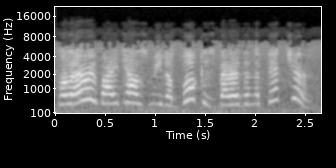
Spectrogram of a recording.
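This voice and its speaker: Very high-voiced ditzy young secretary. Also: female voice, expressive, fast. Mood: earnest. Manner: naive, earnest, dim-witted. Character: sweet, scatterbrained young female secretary, cheerfully oblivious. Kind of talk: 1940s radio comedy acting. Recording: noisy, dull 1940s radio recording, audience.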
